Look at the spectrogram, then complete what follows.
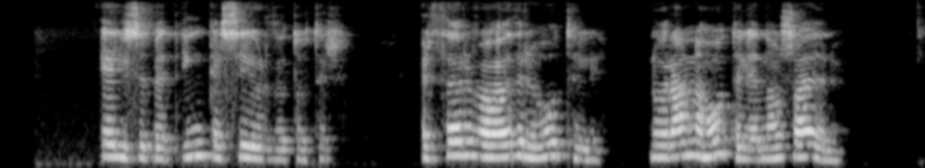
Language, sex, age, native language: Icelandic, female, 30-39, Icelandic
